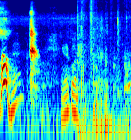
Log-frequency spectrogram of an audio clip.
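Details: Pomeranian puppy arriving at a dog boarding farm for the first time, at first quarrelsome; two short bursts of sharp, falling yappy barks, then a man talking in the background.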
